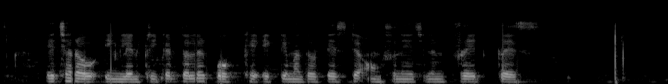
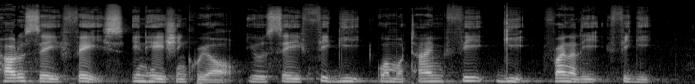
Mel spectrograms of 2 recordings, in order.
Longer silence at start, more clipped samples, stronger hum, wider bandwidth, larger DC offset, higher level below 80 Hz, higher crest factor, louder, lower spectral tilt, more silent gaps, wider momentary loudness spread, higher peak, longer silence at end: first, 0.45 s vs 0 s; neither; neither; second, 8.2 kHz vs 19 kHz; neither; second, -68 dBFS vs -54 dBFS; about the same, 24 dB vs 24 dB; second, -36 LUFS vs -23 LUFS; first, -5.5 dB/octave vs -3.5 dB/octave; neither; first, 13 LU vs 9 LU; second, -12 dBFS vs 0 dBFS; about the same, 0.5 s vs 0.45 s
